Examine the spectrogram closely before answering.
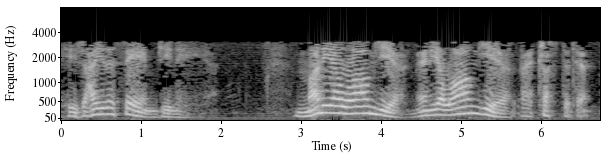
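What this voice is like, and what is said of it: Scottish accent. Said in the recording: “exclaimed in her Scottish accent”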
